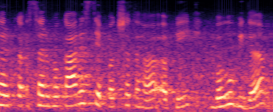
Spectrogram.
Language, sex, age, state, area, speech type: Sanskrit, female, 18-30, Tripura, rural, spontaneous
